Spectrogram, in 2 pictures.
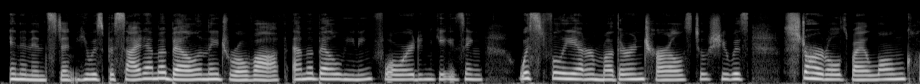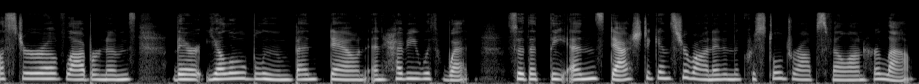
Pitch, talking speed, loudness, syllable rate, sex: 235 Hz, 185 wpm, -18 LUFS, 4.9 syllables/s, female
